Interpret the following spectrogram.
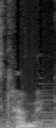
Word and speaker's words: Kamek: Oh, it's Kamek.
